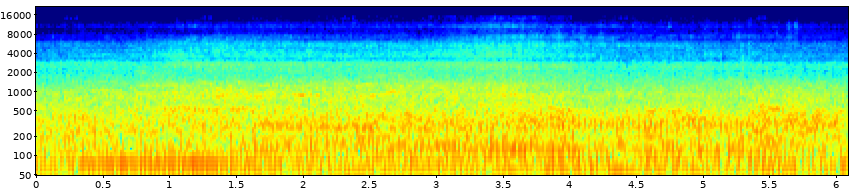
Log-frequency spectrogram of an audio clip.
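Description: Road traffic going by: a steady hum of car and motorbike engines with tyre noise.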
